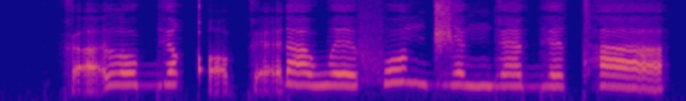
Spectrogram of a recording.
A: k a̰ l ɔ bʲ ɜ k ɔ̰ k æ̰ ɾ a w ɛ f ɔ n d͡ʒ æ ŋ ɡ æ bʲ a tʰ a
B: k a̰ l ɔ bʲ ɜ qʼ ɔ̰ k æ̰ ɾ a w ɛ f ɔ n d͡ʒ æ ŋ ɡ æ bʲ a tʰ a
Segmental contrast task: B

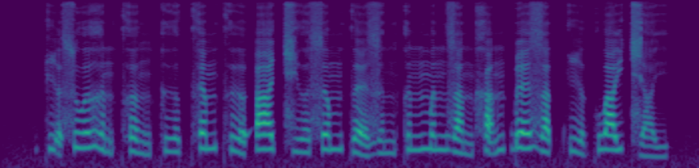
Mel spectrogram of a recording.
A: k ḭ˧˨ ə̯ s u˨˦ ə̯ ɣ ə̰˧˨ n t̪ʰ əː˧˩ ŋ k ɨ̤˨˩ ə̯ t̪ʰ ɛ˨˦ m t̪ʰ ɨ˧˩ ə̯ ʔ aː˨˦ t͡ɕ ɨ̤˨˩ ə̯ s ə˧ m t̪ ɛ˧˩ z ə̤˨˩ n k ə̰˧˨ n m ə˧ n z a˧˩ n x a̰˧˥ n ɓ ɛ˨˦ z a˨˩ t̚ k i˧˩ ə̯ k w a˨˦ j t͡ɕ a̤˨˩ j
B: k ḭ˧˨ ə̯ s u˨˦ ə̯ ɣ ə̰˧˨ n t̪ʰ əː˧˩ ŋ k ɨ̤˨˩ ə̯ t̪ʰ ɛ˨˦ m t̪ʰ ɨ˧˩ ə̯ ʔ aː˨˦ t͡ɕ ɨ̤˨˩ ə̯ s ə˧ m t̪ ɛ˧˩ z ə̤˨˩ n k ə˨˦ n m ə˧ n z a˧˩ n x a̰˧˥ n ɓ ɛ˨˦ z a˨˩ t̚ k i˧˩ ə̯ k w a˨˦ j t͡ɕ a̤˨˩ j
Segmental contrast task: B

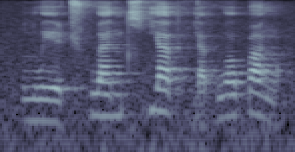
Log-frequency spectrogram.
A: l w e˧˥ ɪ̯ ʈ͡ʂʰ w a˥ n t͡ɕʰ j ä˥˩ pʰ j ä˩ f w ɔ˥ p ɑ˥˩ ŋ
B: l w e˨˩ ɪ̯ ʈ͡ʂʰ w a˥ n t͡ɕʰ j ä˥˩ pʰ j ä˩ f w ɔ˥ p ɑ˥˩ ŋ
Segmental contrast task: B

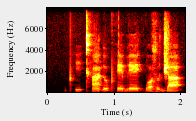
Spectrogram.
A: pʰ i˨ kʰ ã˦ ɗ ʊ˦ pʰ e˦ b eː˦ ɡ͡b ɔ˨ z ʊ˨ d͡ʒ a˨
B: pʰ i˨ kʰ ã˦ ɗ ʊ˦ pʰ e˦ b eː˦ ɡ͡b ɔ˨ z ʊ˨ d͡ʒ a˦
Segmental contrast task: B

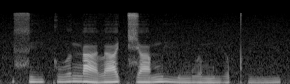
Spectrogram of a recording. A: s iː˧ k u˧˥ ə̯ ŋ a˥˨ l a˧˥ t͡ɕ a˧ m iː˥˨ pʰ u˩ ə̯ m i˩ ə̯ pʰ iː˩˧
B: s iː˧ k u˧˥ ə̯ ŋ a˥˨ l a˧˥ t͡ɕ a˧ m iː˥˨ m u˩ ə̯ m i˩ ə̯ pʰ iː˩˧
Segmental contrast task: B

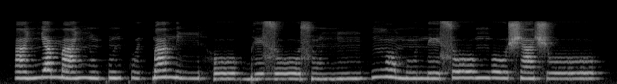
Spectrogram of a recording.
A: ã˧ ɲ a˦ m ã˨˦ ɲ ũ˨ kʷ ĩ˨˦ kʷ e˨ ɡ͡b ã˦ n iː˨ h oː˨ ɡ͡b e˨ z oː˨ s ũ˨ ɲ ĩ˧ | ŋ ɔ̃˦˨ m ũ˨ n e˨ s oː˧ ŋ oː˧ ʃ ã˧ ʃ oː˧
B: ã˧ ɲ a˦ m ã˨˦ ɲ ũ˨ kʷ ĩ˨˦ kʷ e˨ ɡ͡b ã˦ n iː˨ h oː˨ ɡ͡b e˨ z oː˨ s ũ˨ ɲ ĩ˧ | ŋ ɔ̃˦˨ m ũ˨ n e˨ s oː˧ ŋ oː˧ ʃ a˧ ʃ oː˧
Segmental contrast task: A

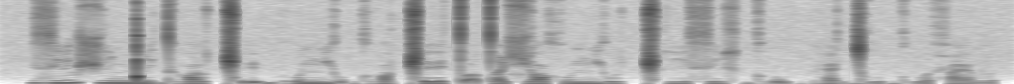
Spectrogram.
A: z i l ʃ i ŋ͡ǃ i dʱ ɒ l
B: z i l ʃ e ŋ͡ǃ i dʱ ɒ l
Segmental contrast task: A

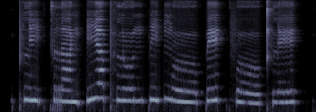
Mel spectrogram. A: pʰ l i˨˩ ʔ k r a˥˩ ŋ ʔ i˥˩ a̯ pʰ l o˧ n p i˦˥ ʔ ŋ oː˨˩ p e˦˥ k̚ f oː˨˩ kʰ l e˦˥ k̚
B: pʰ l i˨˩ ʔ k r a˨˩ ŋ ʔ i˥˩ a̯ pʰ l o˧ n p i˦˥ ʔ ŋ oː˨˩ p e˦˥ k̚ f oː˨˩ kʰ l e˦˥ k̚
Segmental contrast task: B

